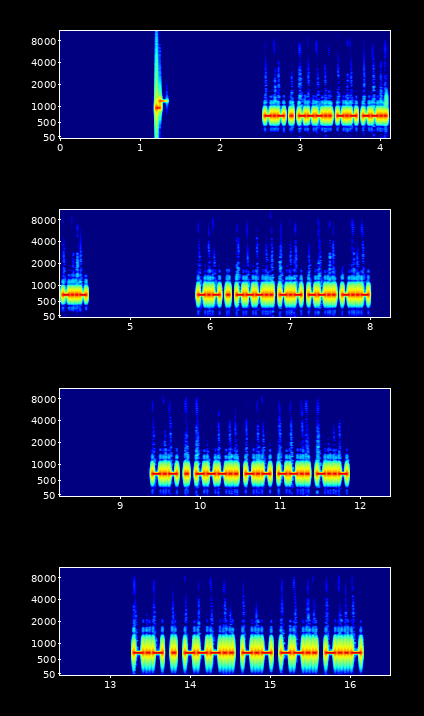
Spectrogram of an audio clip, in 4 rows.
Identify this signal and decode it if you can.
Morse code, heard as a keyed tone, about 36 wpm, 700 Hz. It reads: KE8KZX KE8KZX KE8KZX KE8KZX
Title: Speed Racing - USA 2x3 Call Signs 30wpm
